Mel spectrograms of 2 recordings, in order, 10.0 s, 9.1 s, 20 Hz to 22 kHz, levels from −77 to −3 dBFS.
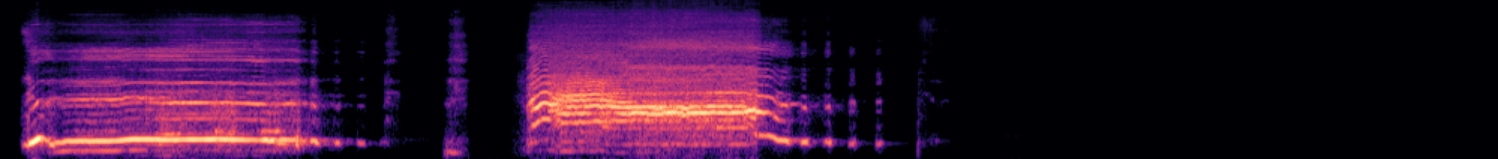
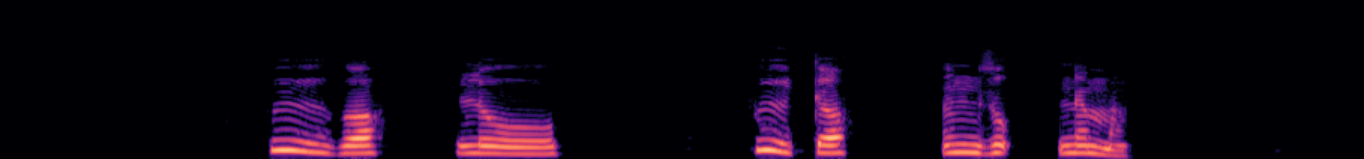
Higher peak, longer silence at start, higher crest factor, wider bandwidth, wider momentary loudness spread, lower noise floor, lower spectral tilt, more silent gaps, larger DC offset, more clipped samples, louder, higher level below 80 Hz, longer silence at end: first, 0 dBFS vs -8 dBFS; second, 0.15 s vs 1.8 s; about the same, 16 dB vs 18 dB; first, 17.5 kHz vs 5.2 kHz; about the same, 12 LU vs 12 LU; about the same, under -90 dBFS vs under -90 dBFS; second, -0.5 dB/octave vs -10 dB/octave; second, none vs 2.62-3.03 s, 3.79-4.51 s, 4.65-4.94 s, 5.72-6.27 s, 6.77-7.04 s; neither; neither; first, -12 LUFS vs -23 LUFS; about the same, -66 dBFS vs -70 dBFS; first, 4.1 s vs 1.6 s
